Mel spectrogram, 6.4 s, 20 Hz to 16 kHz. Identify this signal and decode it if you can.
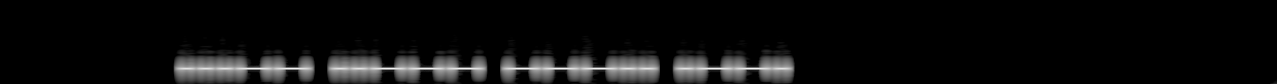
Morse code, heard as a keyed tone, about 25 wpm, 700 Hz. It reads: 328P
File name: practice / 25wpm / Four Letter-Number Combinations - 25wpm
